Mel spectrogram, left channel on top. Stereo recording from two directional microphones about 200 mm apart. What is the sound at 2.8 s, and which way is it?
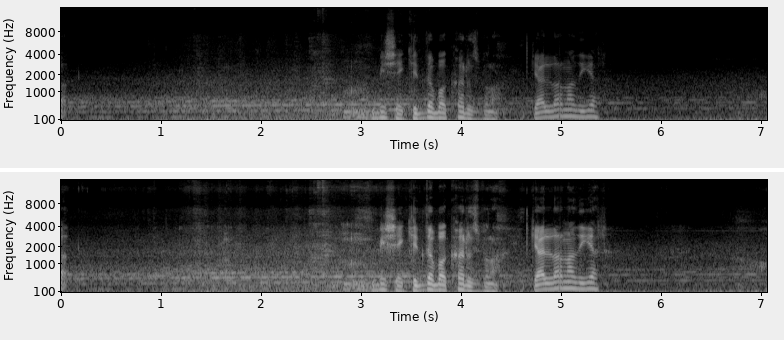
Speech, 25° left (ahead or behind).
